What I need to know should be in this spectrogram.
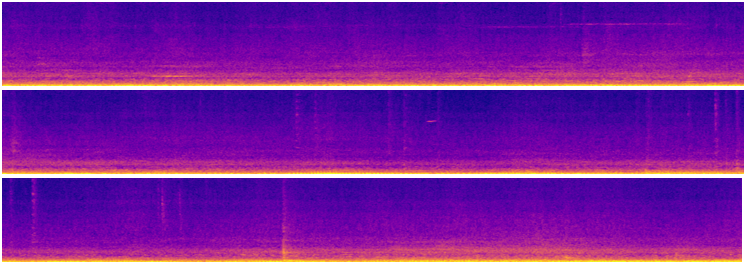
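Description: City traffic rumbles past on a busy street.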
